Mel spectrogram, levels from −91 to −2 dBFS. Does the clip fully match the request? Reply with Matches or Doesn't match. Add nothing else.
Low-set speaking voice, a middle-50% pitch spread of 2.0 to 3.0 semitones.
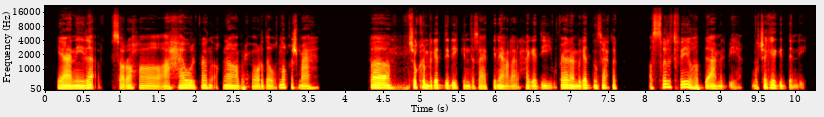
Matches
